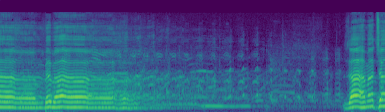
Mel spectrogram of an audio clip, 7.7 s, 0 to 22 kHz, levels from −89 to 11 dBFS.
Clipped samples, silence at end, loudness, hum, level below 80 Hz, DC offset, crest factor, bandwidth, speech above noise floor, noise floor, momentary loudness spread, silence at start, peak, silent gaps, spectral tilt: under 0.1%; 0 s; -15 LUFS; none; -52 dBFS; under 0.1%; 16 dB; 14 kHz; 29 dB; -42 dBFS; 23 LU; 0 s; -2 dBFS; none; -5.5 dB/octave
